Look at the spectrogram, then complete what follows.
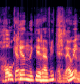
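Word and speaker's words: Håkan: Qui se prononce Hoken.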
